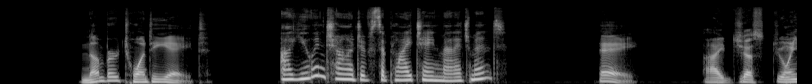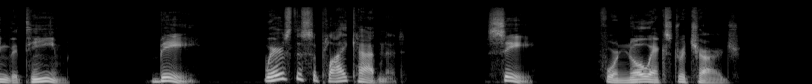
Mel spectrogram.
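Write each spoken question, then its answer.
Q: Are you in charge of supply chain management?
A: A: I just joined the team.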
